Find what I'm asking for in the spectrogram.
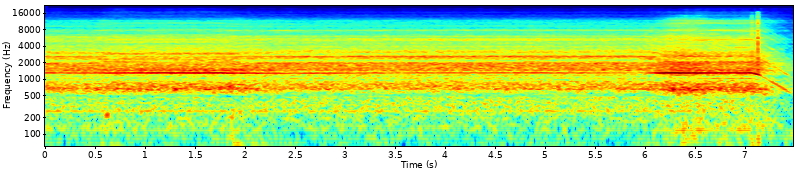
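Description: A heat tool blows steadily and loudly throughout while melting white embossing powder on a card, a constant airy roar that swells slightly before cutting off abruptly at the end.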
